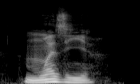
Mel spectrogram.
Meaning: 1. (to cause) to go mouldy, to moulder 2. to hang around, to gather dust
- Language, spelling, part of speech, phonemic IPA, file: French, moisir, verb, /mwa.ziʁ/, Fr-moisir.ogg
